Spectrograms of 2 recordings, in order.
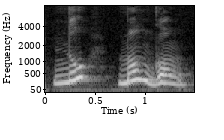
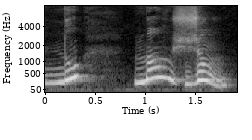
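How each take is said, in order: First: The g is said as a hard sound. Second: The g is said as a soft sound. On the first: The speaker calls it wrong. "senão ficaria no mongon, né? ... Ficaria estranho" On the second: The speaker calls it right. "Então é no mangeons"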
